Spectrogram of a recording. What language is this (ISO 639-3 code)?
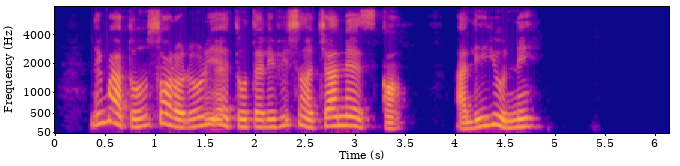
yor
